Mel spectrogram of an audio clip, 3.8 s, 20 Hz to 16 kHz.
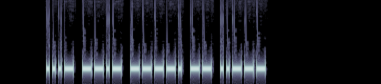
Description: Morse code, heard as a keyed tone, about 40 wpm, 700 Hz. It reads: VQ9M2
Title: Code Groups - 5 Letter:Numbers - 40wpm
